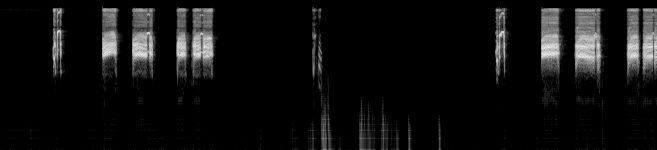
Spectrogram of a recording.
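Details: Two rasping call phrases of a black francolin, each a stuttering series of harsh, buzzy notes with the later ones doubled, with faint low knocks and clicks in the quiet gap between them.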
